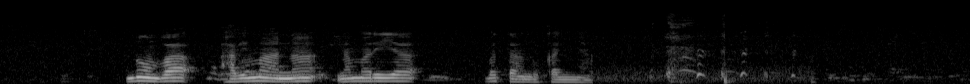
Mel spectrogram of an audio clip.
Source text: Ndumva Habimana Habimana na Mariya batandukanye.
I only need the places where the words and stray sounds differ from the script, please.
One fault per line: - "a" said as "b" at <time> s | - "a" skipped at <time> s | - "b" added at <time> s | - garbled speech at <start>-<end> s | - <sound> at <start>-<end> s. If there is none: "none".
- "Habimana" skipped at 3.0 s
- cough at 6.5-8.0 s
